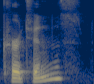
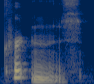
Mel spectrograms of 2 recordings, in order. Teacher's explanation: I can say curtains or curtains, but don't say curtains. It's curtains with a real T, curtains. Or I can use a stop T and say stop the air, put the tongue up, curtains, and go directly to the N, curtains. So curtains or curtains.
